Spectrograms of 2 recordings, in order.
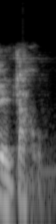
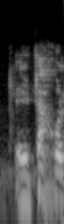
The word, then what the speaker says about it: Tahoe: de fres no es se escribe Tahoe con ha intercalada Pues realmente ellos en inglés dicen el Tajo el Tajo Lake fíjate oye Alberto y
